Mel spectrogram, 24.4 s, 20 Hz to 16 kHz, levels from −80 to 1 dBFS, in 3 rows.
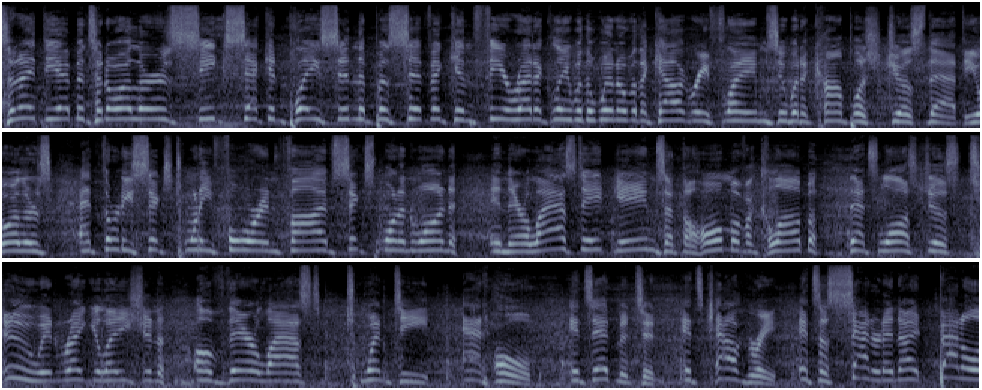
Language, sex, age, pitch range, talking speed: English, male, 40-59, 235-275 Hz, 150 wpm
